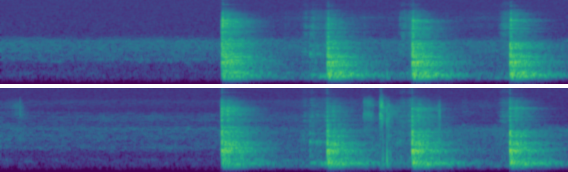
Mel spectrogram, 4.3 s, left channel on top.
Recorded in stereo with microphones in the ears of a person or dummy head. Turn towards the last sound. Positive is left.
turn(degrees=-25)  # may be behind; listen again after turning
